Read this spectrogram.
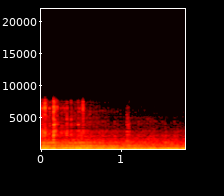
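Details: Peugeot 2008 1.6 HDi DV6 diesel at 131,000, after crankshaft pulley replacement: low, even idle with a steady rumble and no knocking, rattling or wobble from the front of the engine.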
